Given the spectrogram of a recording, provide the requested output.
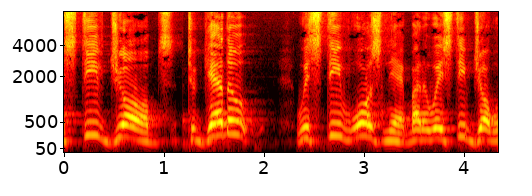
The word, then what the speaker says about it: Wozniak: It's about Steve Jobs, whatever, and his partner Steve, I can't really pronounce that name, but it's Wozniak. Wozniak.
